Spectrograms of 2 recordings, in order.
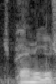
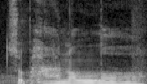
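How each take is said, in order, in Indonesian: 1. Kata itu dibaca sangat cepat secara beruntun. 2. Kata itu dibaca dengan lambat dan panjang. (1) "tapi jangan terlalu cepat" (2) "kalau baca subhanallah tidak mau cepat"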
